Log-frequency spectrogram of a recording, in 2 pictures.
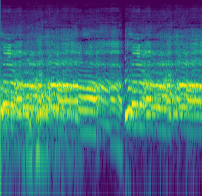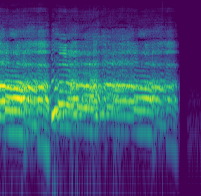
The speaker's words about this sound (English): the sounds of her captor's screams were impossible to shut out as they echoed through the dungeon.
